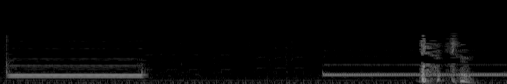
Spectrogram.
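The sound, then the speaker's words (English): A telephone line sounds a steady electronic dialing tone for over a second, falls quiet briefly, then another sustained tone begins as a phone call is placed, with a short burst of voice-like sound over its end. “Now we're going to make a little phone call and see about this 20 years younger stuff, okay?”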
